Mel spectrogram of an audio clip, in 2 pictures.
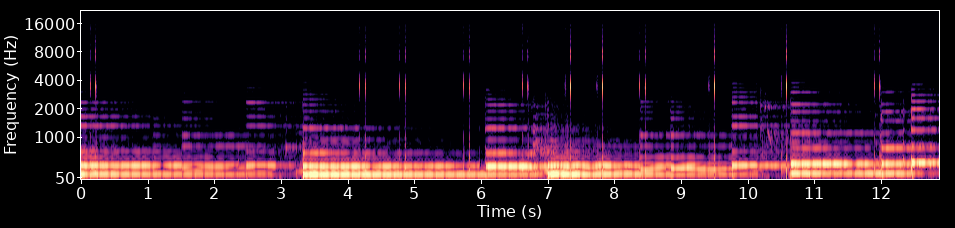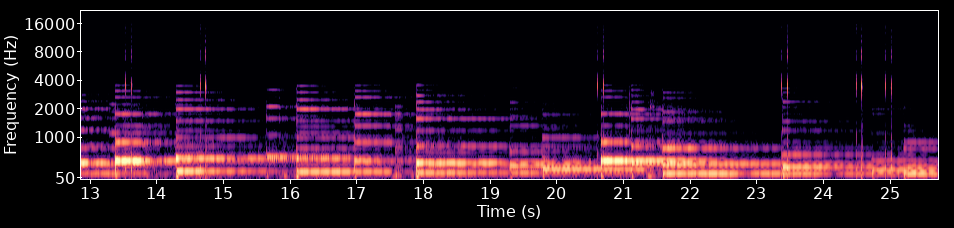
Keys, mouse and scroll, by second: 8.9 scroll up 1, 9.4-16.6 drag, 16.6 Left, 18.2 Right, 18.9 Down, 20.6 ctrl+click, 21.6-22.0 scroll down 1, 22.0-22.6 scroll up 1, 23.4 right click, 24.0-24.5 scroll down 1, 24.5-25.7 drag.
